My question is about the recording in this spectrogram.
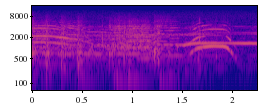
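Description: High school marching band playing its field show, a wind melody whose notes slide up and fall away in arching swells over the rest of the band.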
